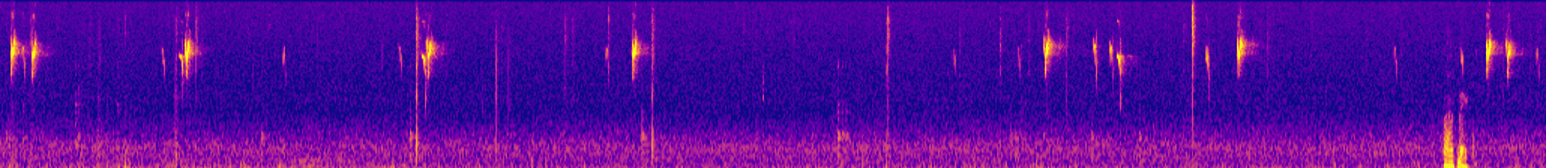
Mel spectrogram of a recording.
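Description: Wild crossbills at a camp give short, high chirping calls at scattered intervals, some in quick pairs or clusters, over a low steady background hiss, with no voices present.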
